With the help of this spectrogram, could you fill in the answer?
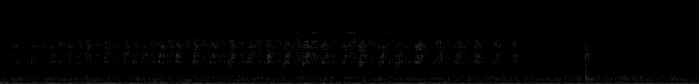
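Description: The tip of a green wooden coloured pencil rubs back and forth across a thin, flat, printed paper colouring sheet lying on a tabletop. It makes a continuous, bright, scratchy shading sound in quick, fairly steady strokes over a faint low hum. Near the end the strokes ease off and a single sharper tick stands out.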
